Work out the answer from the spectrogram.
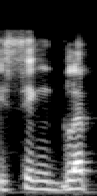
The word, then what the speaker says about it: singlet: Jadi bacanya bukan 1G ya, tapi singlet G. 3 itu kita baca triplet.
